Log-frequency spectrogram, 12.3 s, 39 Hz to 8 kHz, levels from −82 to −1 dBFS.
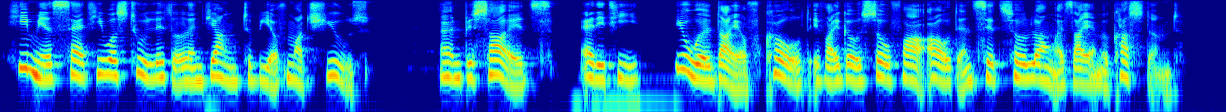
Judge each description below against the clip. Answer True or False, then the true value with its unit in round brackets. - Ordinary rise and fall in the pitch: True (3.9 semitones)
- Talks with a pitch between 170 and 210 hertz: True (185 Hz)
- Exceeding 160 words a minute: True (175 wpm)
